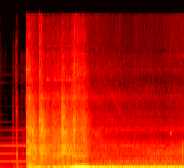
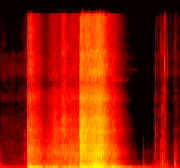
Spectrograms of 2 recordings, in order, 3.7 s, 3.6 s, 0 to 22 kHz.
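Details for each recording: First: 1995 Chevy 1500 GMT400 after a transfer-case speed sensor swap, cold start: a brief crank, catches within a second, flares, then settles into an even, steady idle. Normal cold start; the pulleys are noted as noisy afterward. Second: GMT400 OBS Chevy truck, first start after long storage: a ragged, lumpy two-second crank with uneven popping that never catches cleanly; spark plug wires were off one position on the distributor cap.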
